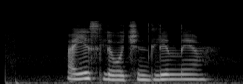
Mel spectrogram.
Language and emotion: Russian, neutral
